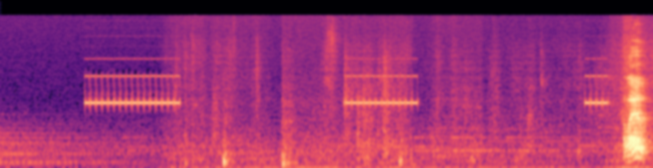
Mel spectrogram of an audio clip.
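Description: Cordless telephone ringing with a high electronic warbling tone: two rings of about a second each, then a third ring cut short near the end as the handset is answered. Two brief low thumps fall between the rings.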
